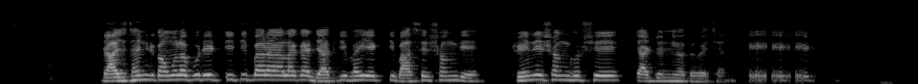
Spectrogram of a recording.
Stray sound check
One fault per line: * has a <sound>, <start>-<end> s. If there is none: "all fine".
* has a laugh, 7.5-8.2 s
